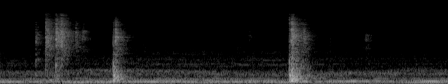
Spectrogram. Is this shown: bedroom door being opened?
yes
